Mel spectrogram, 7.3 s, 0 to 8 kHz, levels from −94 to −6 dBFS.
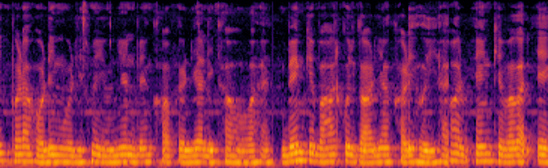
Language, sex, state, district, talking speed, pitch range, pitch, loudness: Hindi, male, Maharashtra, Aurangabad, 205 wpm, 115-125 Hz, 120 Hz, -28 LUFS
